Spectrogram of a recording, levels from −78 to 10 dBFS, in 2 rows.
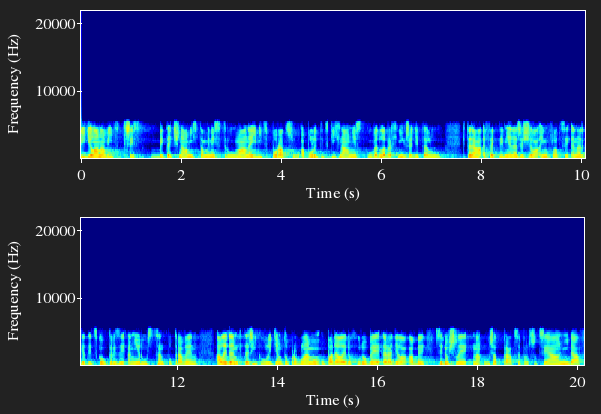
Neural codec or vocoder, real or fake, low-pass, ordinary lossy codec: none; real; 5.4 kHz; AAC, 48 kbps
